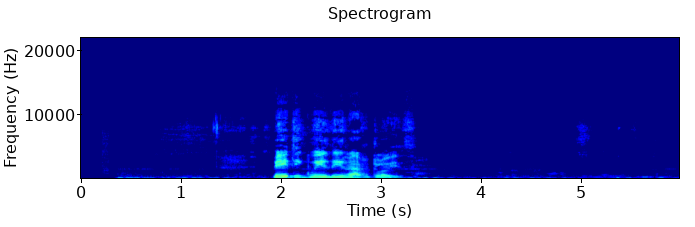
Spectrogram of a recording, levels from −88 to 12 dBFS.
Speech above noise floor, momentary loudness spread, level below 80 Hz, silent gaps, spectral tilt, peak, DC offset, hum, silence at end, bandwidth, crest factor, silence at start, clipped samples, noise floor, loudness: 32 dB; 23 LU; -70 dBFS; none; -4.5 dB/octave; -28 dBFS; under 0.1%; none; 0.15 s; 13.5 kHz; 22 dB; 0.35 s; under 0.1%; -76 dBFS; -44 LUFS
